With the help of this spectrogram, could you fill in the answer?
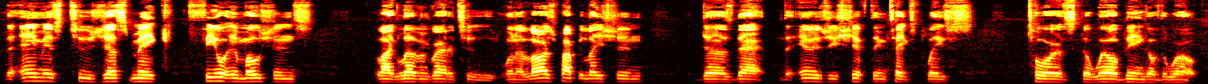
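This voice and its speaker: A man's voice: medium pitch, steady tone, low-quality recording. A man hosts a casual podcast in a mid-range voice. He rambles, jokes with his friends and drifts off track. Now and then he stops to read a book passage aloud, stumbling over it. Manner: loose, joking, rambling; reads passages aloud haltingly. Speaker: podcast host. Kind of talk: casual chat.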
